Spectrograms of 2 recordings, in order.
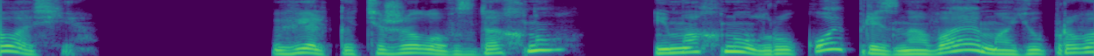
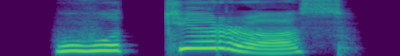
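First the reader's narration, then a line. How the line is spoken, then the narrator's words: Drawn-out drawl. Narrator (Russian): протянула Алька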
